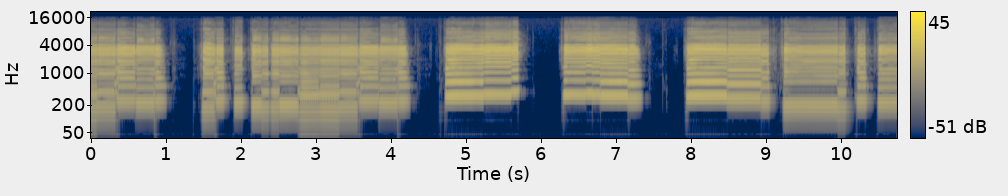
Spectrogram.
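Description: Tenor saxophone playing short melodic phrases in its low to middle register, with brief pauses between phrases, recorded through a Beyerdynamic M160 ribbon microphone.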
